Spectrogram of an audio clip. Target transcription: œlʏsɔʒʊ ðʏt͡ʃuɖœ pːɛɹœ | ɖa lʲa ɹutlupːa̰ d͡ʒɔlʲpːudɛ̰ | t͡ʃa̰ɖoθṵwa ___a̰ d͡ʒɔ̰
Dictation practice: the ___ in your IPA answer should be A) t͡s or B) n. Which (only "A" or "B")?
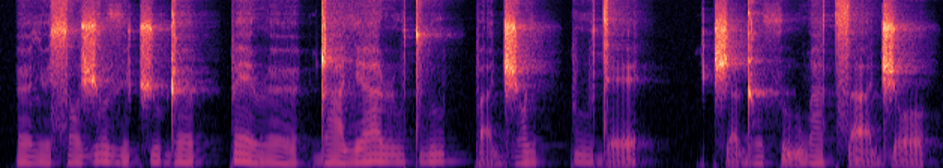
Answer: A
